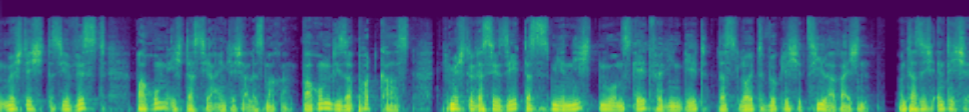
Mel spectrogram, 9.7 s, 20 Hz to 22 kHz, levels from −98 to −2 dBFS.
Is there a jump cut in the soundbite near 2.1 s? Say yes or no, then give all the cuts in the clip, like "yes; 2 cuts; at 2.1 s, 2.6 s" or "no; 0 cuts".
no; 2 cuts; at 4.3 s, 7.1 s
